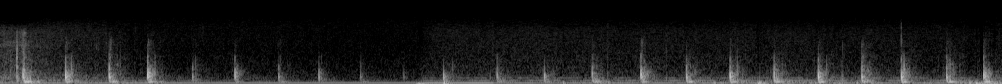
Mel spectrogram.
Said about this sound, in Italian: Arrivai alla porta della missione evangelica. Era chiusa. Bussai.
